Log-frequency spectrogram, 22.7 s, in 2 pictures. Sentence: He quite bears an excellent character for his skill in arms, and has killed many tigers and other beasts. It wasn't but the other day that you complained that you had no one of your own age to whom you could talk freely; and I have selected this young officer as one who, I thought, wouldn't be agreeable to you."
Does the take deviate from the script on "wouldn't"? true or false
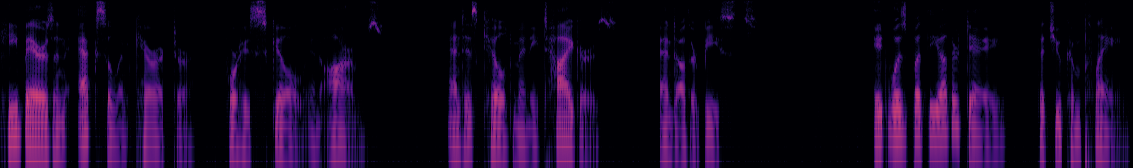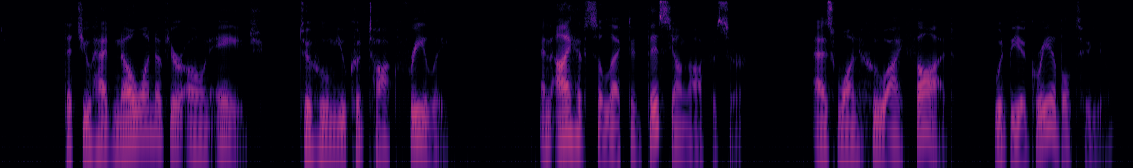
true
